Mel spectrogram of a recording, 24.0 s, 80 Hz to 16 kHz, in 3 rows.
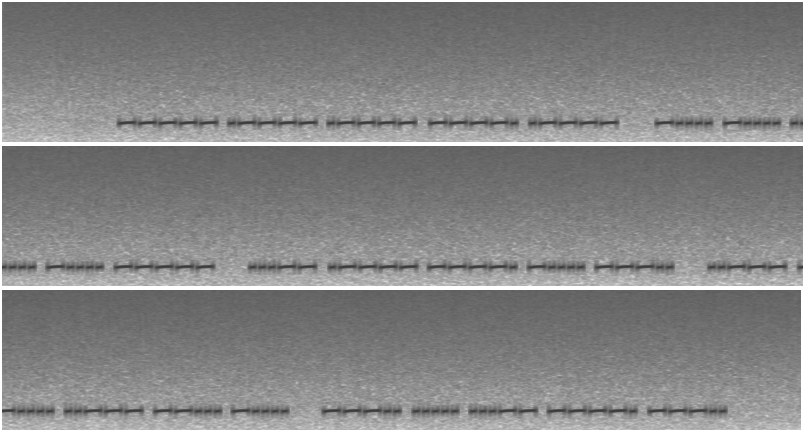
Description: Morse code, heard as a keyed tone, hand-sent with a paddle, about 25 wpm, 590 Hz. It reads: 01191 66560 31968 26276 85398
